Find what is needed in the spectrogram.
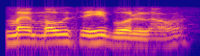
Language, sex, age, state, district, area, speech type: Urdu, male, 45-60, Uttar Pradesh, Mau, urban, conversation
